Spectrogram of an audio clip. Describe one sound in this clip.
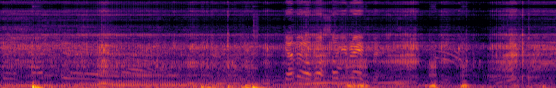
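A motorcycle engine revs and whines as a dirt bike rides past at a distance.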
